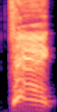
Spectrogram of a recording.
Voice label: warn tank, voice, biker; Left 4 Dead 2; left4dead2 dlc3; survivor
